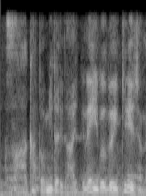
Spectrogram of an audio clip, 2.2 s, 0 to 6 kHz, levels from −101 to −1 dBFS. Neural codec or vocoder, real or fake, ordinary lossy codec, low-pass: codec, 16 kHz, 2 kbps, FreqCodec, larger model; fake; none; 5.4 kHz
